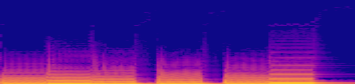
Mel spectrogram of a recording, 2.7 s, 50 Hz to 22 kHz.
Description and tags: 90 Subatomik Bassline 04
fresh rumblin basslines-good for lofi hiphop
